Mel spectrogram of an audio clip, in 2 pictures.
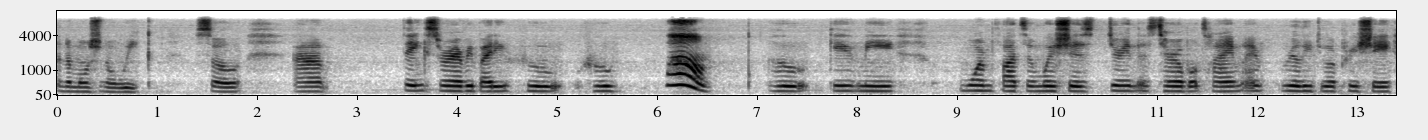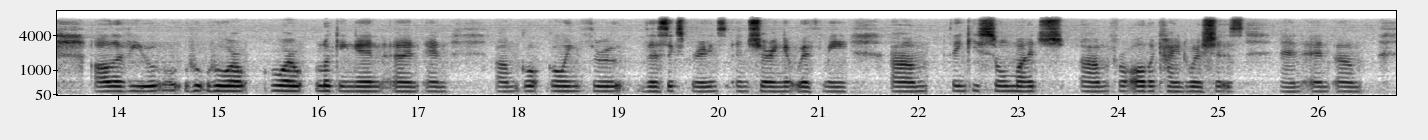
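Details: Adult woman aged 39 with Tourette syndrome, with a vocal tic interjection mid-speech: vocal tic (Tourette syndrome).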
